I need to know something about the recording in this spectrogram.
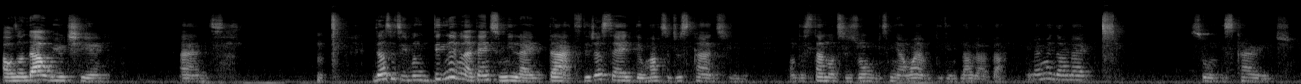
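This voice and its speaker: A woman with a Nigerian accent filming herself as she tells a personal testimony, emotional and animated, close to tears. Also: lowish voice, a little fast, a little hiss or hum. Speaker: vlogger. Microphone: self-filmed camera.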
